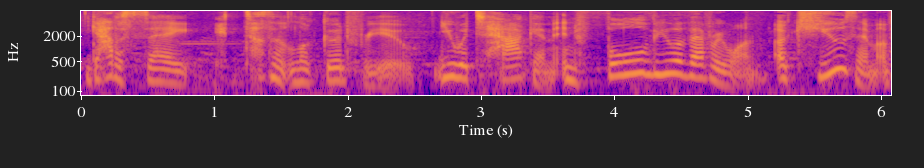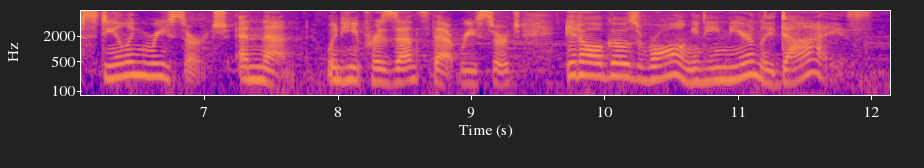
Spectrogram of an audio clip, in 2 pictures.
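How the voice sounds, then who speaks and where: An actress playing a confident, sly investigative reporter in a noir-style audio drama, with a wry, knowing and measured delivery. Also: female voice, medium pitch, expressive. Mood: probing, cool. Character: confident, sly female investigative reporter narrating her case.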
